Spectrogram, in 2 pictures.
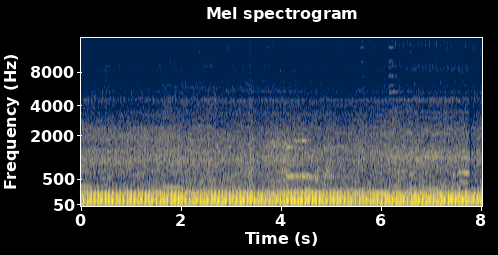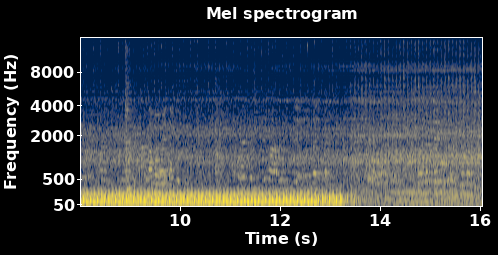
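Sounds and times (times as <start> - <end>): motorcycle engine idling: 0.0 - 16.0.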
